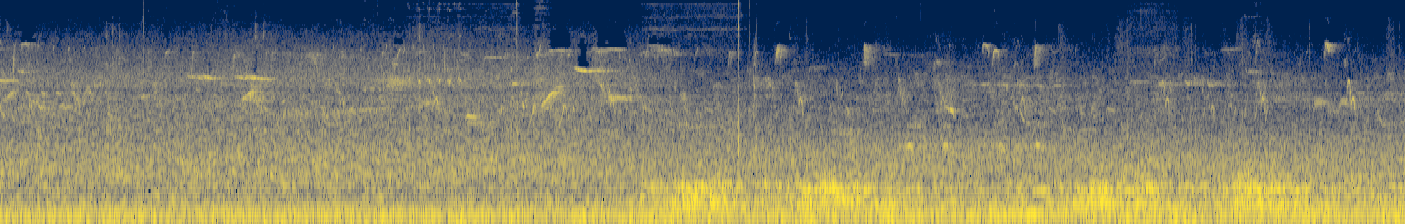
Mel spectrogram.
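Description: Backyard birds calling: faint, short, high chirps over a steady outdoor hiss. From about halfway through, a louder, low, repeated call comes in every second or so.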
